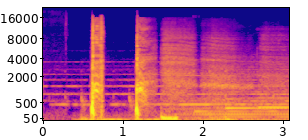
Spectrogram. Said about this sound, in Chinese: 忍不住漏了口气，咳嗽起来。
